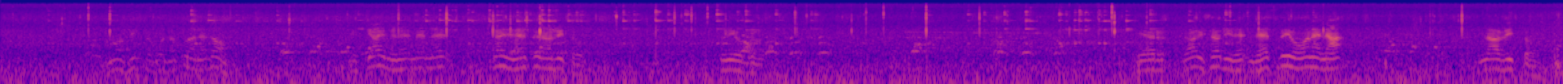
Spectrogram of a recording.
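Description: Sheep bleat repeatedly with a wavering call.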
